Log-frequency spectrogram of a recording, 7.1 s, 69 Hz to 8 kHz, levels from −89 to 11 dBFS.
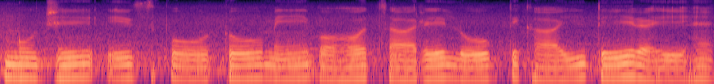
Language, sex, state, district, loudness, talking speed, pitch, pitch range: Hindi, female, Madhya Pradesh, Umaria, -15 LUFS, 90 wpm, 100 Hz, 95-105 Hz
